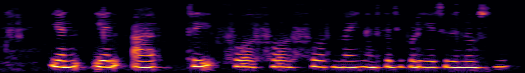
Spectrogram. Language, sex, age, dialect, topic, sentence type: Telugu, female, 18-24, Central/Coastal, agriculture, question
